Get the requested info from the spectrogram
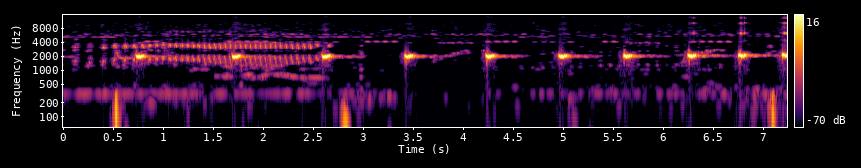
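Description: Small-billed tinamou giving a series of short, piping whistles on one pitch that come steadily faster, over a faint high buzzing trill at the start.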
